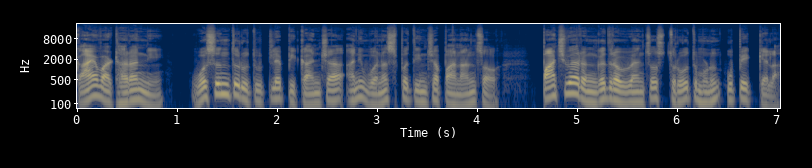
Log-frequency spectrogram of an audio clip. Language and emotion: Goan Konkani, neutral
